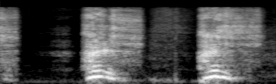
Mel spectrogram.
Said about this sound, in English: Doctor, I can't stop sneezing.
